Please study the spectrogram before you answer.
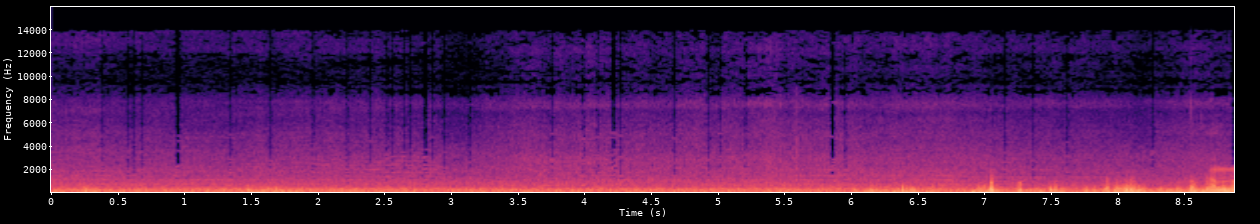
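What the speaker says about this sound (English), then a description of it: "Wind's picking up again." Steady wind buffets a Mavic Air drone flying about 70 feet up, a constant broad rushing roar that swells and gusts more strongly near the end, with no voices.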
